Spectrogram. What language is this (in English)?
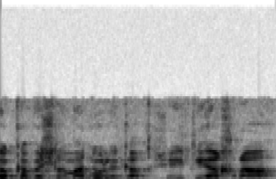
Hebrew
